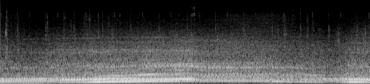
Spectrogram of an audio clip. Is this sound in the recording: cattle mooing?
no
